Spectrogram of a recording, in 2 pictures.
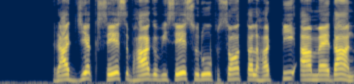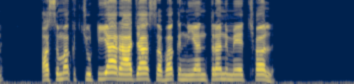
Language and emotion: Maithili, neutral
